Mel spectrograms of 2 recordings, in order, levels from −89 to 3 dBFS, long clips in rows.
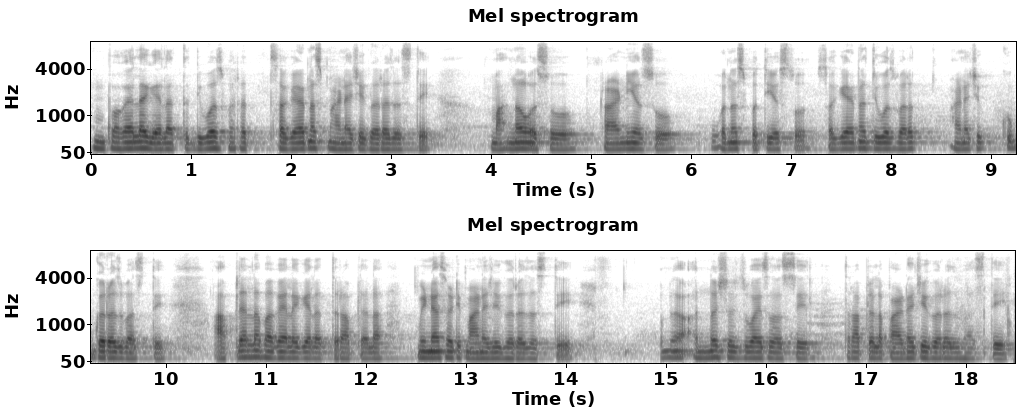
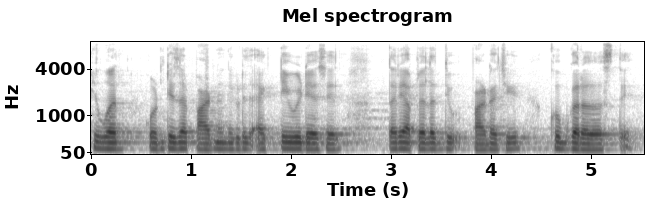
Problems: constant background noise, continuous background conversations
